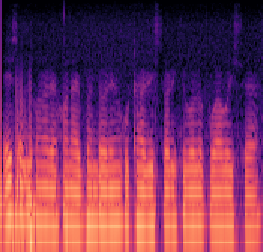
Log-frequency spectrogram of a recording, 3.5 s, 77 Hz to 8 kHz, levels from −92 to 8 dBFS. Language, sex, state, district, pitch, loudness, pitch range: Assamese, male, Assam, Kamrup Metropolitan, 120 Hz, -19 LUFS, 120-125 Hz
